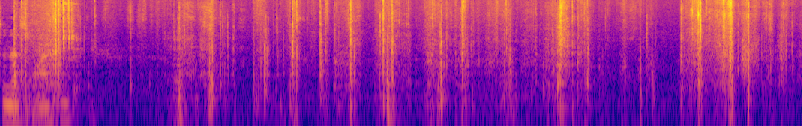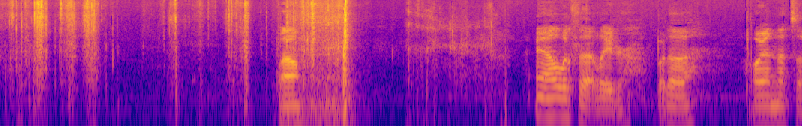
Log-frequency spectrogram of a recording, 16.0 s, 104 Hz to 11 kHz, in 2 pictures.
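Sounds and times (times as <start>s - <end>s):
papers rustling in a drawer: 0.0s - 11.6s.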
